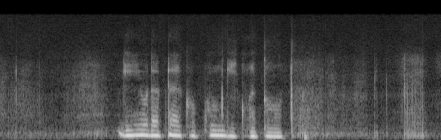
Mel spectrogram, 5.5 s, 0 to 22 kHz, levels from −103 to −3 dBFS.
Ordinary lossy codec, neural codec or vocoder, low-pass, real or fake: MP3, 96 kbps; codec, 32 kHz, 1.9 kbps, SNAC; 14.4 kHz; fake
